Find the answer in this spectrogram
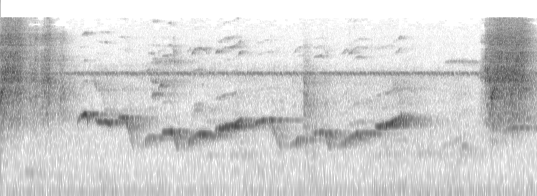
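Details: White-rumped shama giving a quiet song of slurred whistled notes that rise and fall in short phrases, with brief rustling noise bursts at the start and end and a faint steady high tone throughout.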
